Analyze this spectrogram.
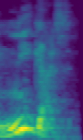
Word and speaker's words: Negus: Africa was called Ethiopia so when I say nigos it is an African king AKA Ethiopian King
